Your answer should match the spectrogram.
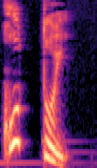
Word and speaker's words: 特牛: そこへ行くと美味しい牛肉が食べられるのかしらねっていう話になって調べてみると特牛と書いてコットイと読むそうです。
